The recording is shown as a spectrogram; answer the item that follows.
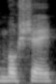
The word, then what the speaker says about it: Moshe: the mastic text uh it is the basic also way of how like a modern Israeli uh or Jewish person would pronounce the name something at least close to Moshe with you know different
